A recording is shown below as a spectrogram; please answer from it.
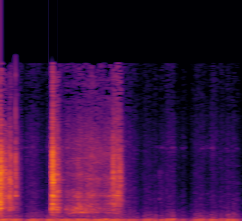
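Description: Kitchen handling sounds while pouring muffin batter: a sharp knock of the plastic measuring cup against the muffin pan at the start, then a brief scraping rustle about half a second in. A low steady hum runs underneath.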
